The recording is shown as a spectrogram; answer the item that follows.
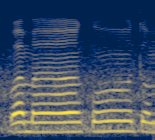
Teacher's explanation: میم کے ساتھ الف مد آ رہی ہے، ایک الف مدار کھینچ کے پڑھیں گے میم کو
